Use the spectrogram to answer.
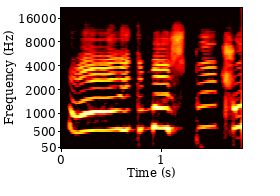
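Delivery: very high hammed-up sobbing; mock crying that breaks into a loud howl; wailing aunt. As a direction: wail it like a gullible, grieving aunt. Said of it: "then my aunt".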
